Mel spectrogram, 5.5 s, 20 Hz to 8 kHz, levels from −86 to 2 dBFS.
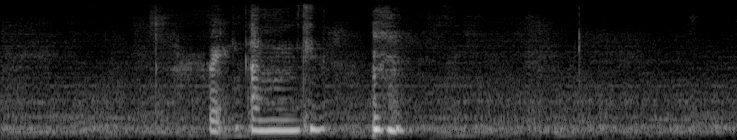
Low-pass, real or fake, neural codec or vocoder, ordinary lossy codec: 7.2 kHz; fake; codec, 32 kHz, 1.9 kbps, SNAC; none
